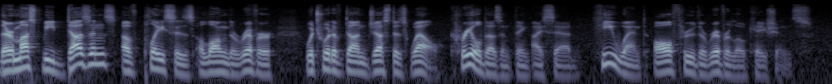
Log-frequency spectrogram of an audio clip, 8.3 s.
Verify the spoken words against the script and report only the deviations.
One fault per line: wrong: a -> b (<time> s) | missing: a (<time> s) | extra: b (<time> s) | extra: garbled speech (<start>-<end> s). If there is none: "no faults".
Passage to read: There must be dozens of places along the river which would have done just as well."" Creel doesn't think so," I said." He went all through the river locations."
missing: so (5.3 s)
